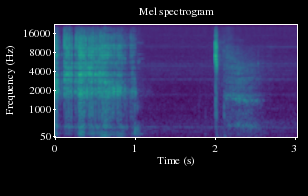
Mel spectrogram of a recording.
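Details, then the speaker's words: Imitation of obstructive sleep apnea snoring: a harsh, rattling snore, a pause, then a sudden gasping snort. "The noise you make can be an indicator of when you sleep, and snore can be an indicator of sleep apnea. So snoring sounds more like, with sleep apnea, prepare yourself, it's not a nice sound, it's more."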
